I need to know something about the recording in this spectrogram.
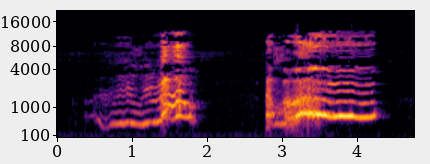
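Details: French Bulldog puppy howling indoors: two drawn-out, harmonic-rich wails, the first dipping then rising in a wavering arc, the second louder and held steady for over a second.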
